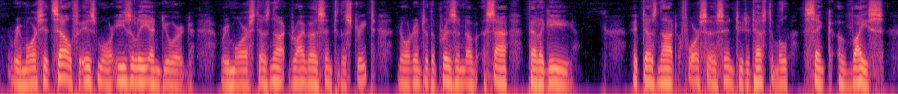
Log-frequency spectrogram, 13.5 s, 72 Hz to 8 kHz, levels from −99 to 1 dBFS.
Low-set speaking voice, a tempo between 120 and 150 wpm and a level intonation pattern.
Yes: low, 125 Hz; average, 145 wpm; narrow, 1.9 semitones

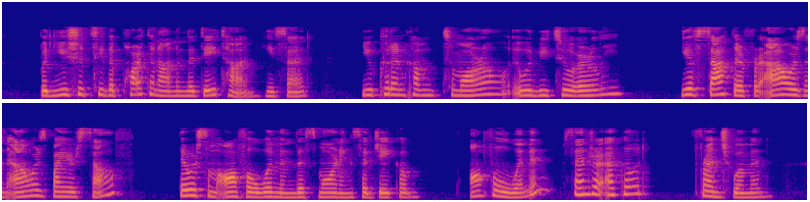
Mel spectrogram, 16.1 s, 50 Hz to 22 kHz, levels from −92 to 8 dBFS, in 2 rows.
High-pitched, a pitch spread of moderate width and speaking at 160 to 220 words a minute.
Yes: high, 205 Hz; average, 3.9 semitones; average, 170 wpm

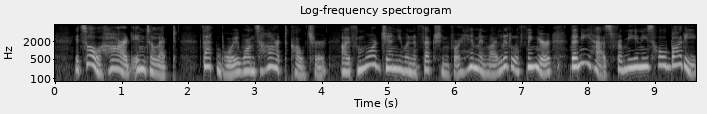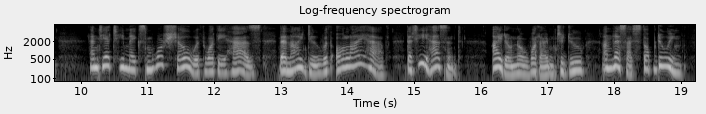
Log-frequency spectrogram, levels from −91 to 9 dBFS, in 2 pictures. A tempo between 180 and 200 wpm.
Yes: average, 185 wpm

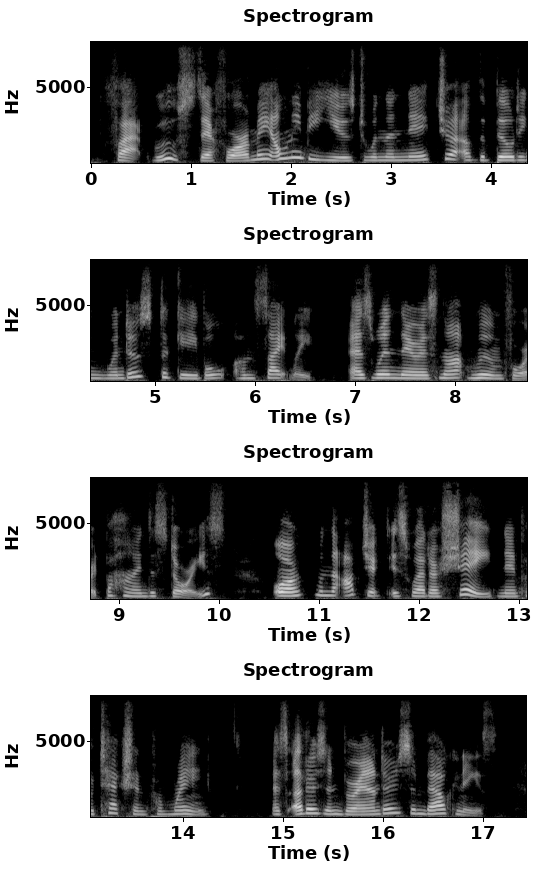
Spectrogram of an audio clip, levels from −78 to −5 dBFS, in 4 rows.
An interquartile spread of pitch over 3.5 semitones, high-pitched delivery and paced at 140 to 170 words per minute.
No: average, 3.2 semitones; high, 225 Hz; average, 155 wpm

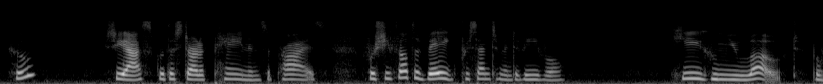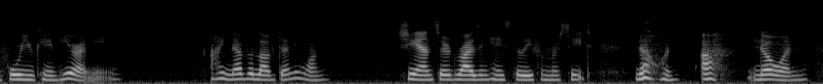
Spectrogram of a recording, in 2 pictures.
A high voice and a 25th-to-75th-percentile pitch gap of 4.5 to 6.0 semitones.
No: high, 230 Hz; narrow, 2.5 semitones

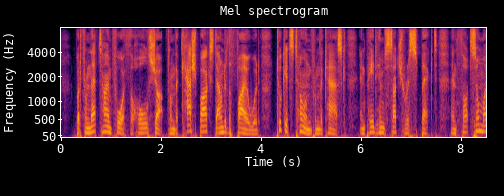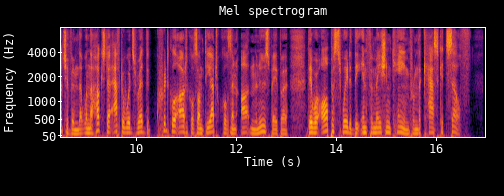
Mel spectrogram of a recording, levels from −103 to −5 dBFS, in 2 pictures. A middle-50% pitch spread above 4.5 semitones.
No: average, 4.0 semitones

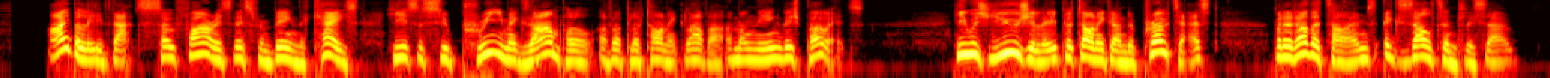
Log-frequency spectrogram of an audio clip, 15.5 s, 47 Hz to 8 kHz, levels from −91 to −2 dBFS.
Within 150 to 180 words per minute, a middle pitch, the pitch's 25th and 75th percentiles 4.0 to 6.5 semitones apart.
No: average, 140 wpm; medium, 165 Hz; average, 4.8 semitones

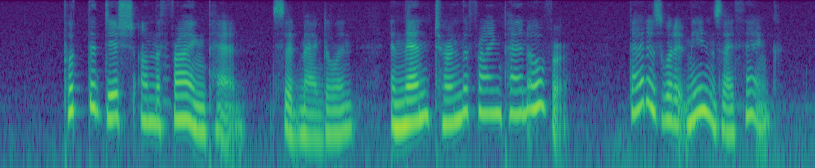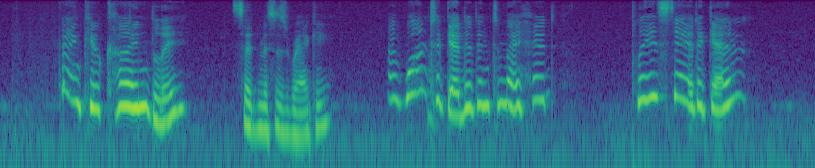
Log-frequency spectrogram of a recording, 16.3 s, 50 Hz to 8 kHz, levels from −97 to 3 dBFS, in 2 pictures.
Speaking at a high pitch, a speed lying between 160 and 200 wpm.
No: very high, 260 Hz; average, 150 wpm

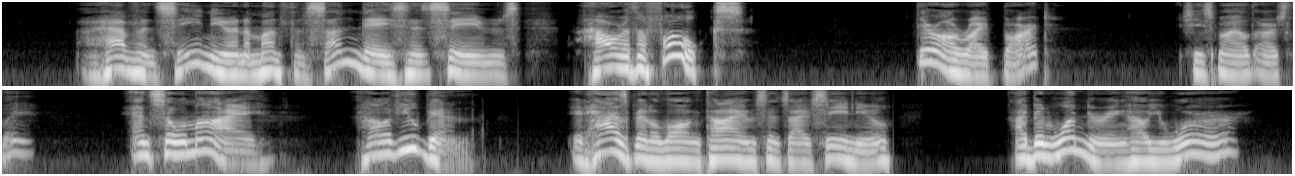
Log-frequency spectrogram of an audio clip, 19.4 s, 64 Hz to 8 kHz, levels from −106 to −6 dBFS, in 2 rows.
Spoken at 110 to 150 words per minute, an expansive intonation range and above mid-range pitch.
No: average, 145 wpm; wide, 6.7 semitones; medium, 145 Hz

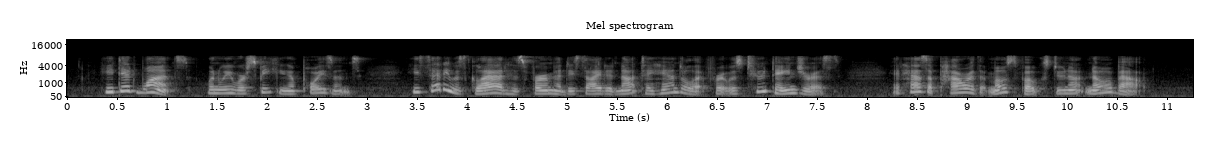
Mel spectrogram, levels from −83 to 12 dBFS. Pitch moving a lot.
Yes: wide, 6.5 semitones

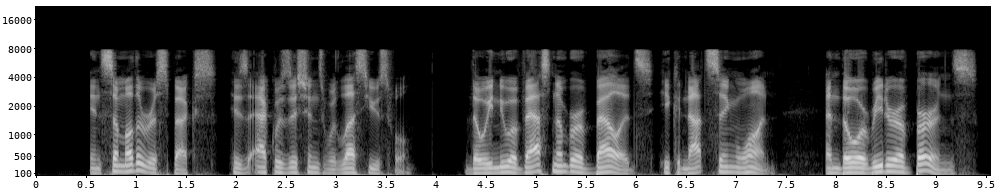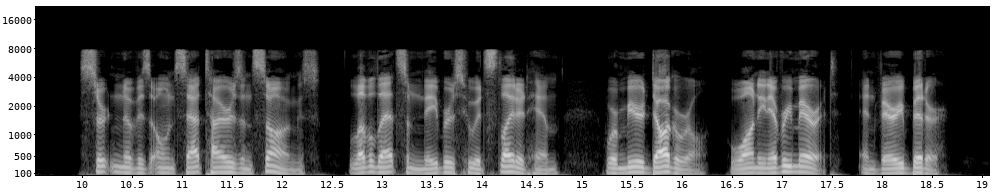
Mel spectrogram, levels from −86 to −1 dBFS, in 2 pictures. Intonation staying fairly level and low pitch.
No: average, 3.5 semitones; low, 115 Hz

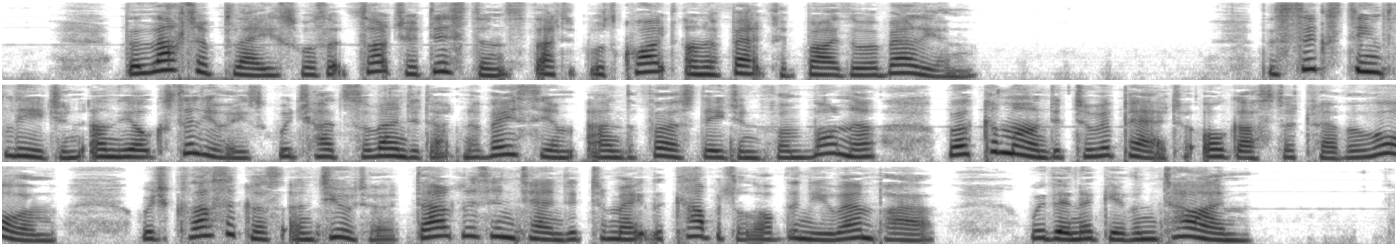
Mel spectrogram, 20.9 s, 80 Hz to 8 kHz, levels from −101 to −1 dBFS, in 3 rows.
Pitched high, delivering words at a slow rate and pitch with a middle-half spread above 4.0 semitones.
No: high, 225 Hz; average, 175 wpm; average, 4.4 semitones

